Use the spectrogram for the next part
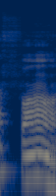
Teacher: نون ساکن کے بعد صاد ہے اور صاد حروف اخفا ہے تو فن نہیں ہوگا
